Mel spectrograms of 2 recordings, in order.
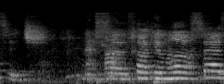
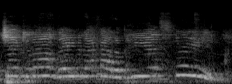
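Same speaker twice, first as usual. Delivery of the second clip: bragging buddy voice; 9 semitones higher, 4 dB quieter than usual. Retold or imitated.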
